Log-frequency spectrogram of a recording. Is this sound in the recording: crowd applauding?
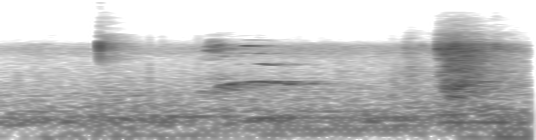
no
